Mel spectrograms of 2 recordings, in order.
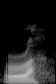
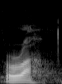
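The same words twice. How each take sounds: First: The r is said with slightly rounded lips. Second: The same.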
